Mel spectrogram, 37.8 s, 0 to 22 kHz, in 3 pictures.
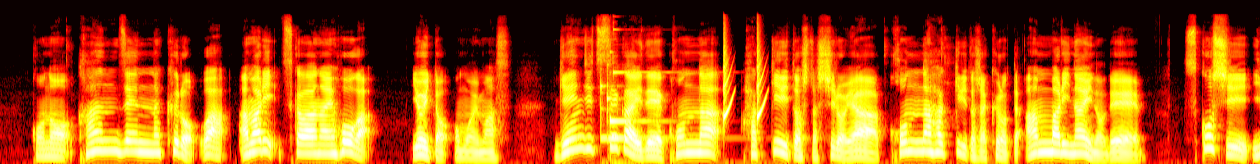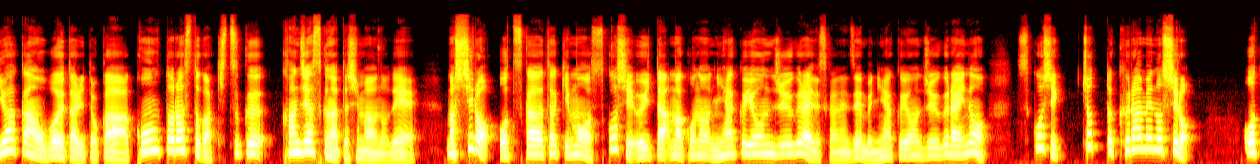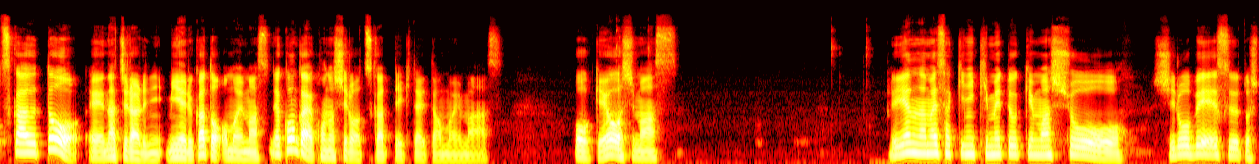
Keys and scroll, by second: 36.9-37.7 typing.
